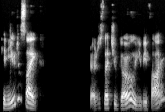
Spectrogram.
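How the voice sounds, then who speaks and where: A person in casual tabletop role-play talk who rambles through a scene description, stacking fillers and half-finished phrases. The voice sits at a middling pitch. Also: very animated, normal speed. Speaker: tabletop game player narrating a scene.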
